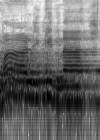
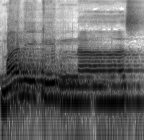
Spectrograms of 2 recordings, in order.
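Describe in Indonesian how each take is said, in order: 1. Vokal setelah M itu panjang. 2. Vokal setelah M itu pendek. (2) "yang boleh itu hanya pendek"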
